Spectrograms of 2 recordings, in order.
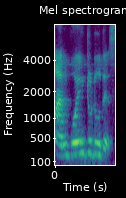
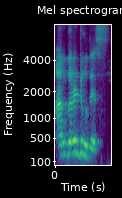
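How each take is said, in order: First: The words 'going to' are said in full. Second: The words 'going to' are reduced to 'gonna'. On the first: This is how a British speaker would say it. "a Britisher will always say" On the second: This is how an American speaker would say it. "an American will say"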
